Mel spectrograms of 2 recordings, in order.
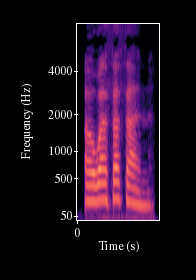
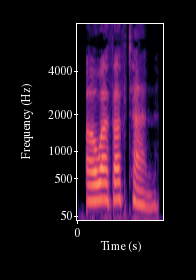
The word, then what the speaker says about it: often: OFF10. Or. OFFN. Which is the traditional American pronunciation? OFFEN. Silent T. Though often is also used now.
